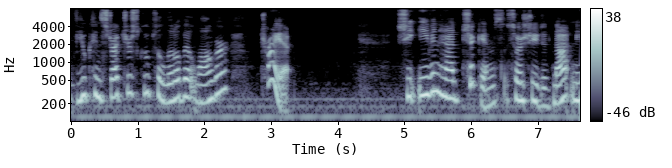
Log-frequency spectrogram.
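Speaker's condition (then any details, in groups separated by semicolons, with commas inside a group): No condition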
